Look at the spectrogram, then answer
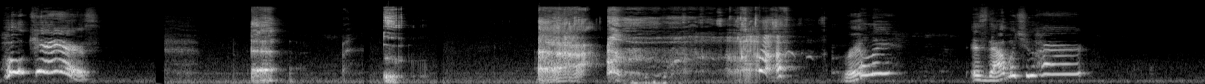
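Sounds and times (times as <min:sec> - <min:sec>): person burping: 0:02.5 - 0:03.1, 0:03.8 - 0:04.3, 0:05.4 - 0:08.2.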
